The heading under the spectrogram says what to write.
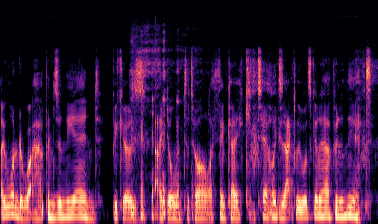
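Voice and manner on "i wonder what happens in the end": sarcastic, feigned curiosity, wondering tone. Speaker talking about a predictable dog-centric rom-com, sarcastically asking. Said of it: "I'm sarcastically asking".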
